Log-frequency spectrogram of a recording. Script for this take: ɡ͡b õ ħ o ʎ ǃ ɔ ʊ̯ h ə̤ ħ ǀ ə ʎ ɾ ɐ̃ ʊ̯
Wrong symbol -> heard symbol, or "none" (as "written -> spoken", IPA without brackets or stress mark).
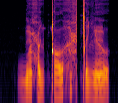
ɐ̃ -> ə̃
